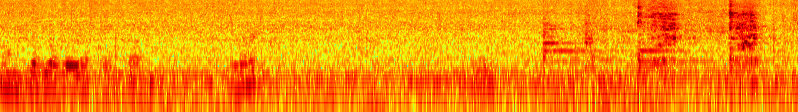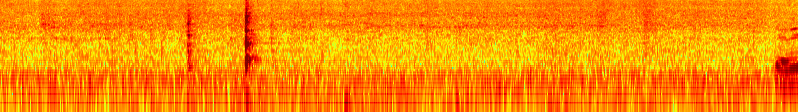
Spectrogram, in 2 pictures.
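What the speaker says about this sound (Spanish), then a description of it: "miren que no tiene nada de aceite, simplemente para que se fría, miren, que no se le dé el aceite." Pork trotter frying in its own fat in a pan with no oil added, a steady soft sizzle with a few sharper crackles and stirring scrapes near the middle.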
